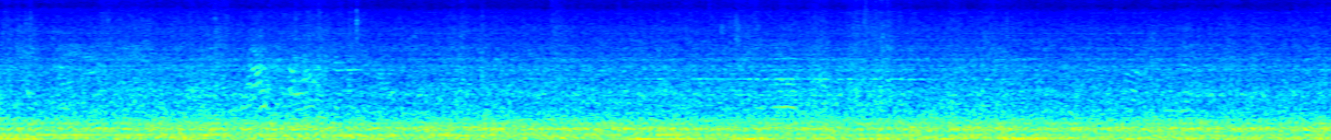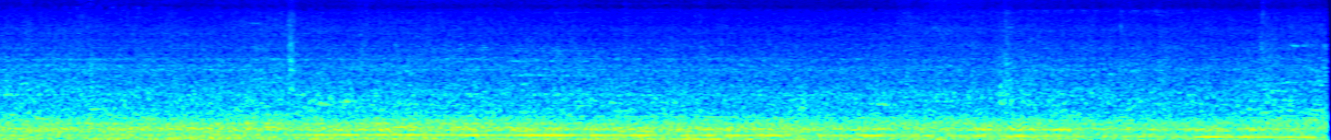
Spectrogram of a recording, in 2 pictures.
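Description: Steady rumble of Indian Railways passenger coaches rolling past close by on the next track, wheels running on the rails, with a low steady hum underneath.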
